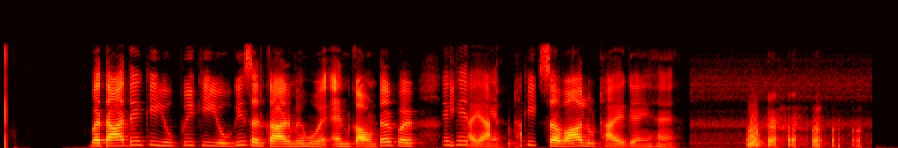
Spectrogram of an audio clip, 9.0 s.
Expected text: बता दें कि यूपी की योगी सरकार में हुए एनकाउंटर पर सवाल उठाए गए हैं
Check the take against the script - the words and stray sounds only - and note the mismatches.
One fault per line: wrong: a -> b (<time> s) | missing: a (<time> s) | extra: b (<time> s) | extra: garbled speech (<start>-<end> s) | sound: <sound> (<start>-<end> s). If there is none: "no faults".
extra: garbled speech (4.4-5.4 s)
sound: laugh (7.4-8.6 s)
